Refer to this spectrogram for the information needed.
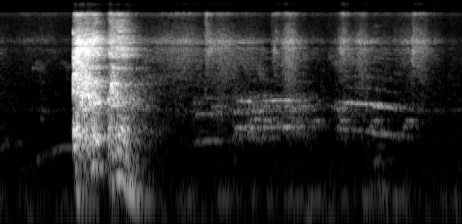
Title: Batuk di sertai flu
